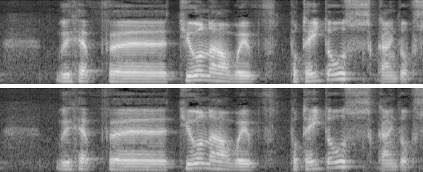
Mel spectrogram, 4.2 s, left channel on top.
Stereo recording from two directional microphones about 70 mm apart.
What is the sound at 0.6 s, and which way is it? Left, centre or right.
Speech, left.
